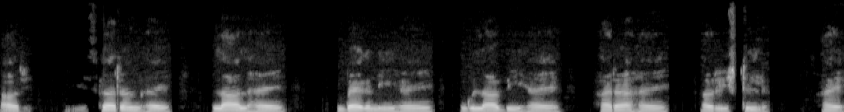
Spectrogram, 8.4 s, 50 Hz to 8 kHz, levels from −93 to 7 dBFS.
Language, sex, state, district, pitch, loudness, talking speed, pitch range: Hindi, male, Chhattisgarh, Balrampur, 125 Hz, -20 LUFS, 100 wpm, 120-130 Hz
